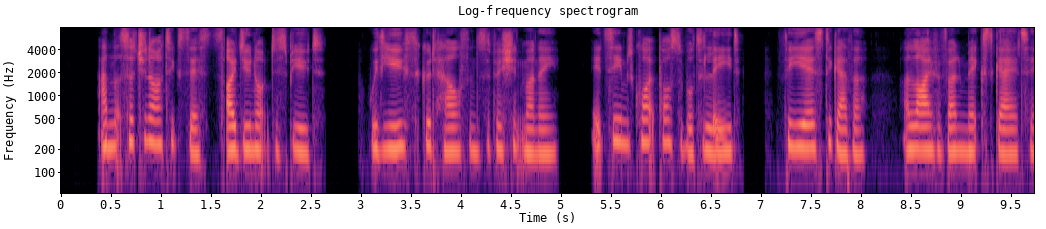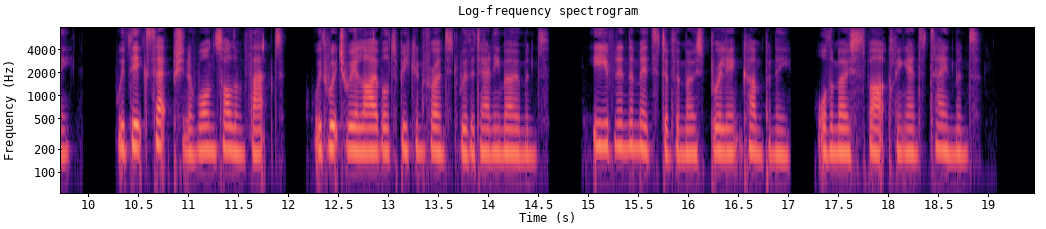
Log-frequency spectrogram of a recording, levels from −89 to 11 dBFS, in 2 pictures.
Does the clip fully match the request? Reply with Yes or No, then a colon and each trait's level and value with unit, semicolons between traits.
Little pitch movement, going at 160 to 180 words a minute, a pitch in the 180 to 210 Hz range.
No: narrow, 2.2 semitones; average, 195 wpm; high, 190 Hz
